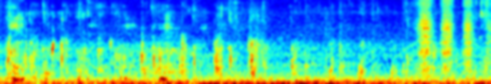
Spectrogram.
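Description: English bulldog licking and chewing soil: a run of irregular wet smacking and crunching clicks from his mouth in the dirt, with a couple of brief low snorts.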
